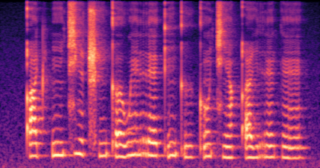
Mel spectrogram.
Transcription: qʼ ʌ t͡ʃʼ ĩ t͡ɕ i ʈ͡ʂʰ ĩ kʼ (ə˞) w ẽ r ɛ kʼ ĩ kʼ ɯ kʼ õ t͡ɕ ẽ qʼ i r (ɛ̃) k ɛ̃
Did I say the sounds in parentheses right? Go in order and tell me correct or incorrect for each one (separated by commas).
incorrect, correct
